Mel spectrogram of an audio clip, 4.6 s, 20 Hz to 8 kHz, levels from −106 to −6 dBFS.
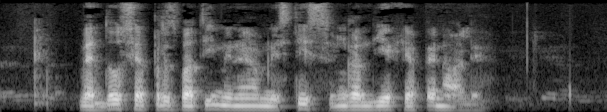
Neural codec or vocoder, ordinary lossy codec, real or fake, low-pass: none; MP3, 64 kbps; real; 7.2 kHz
